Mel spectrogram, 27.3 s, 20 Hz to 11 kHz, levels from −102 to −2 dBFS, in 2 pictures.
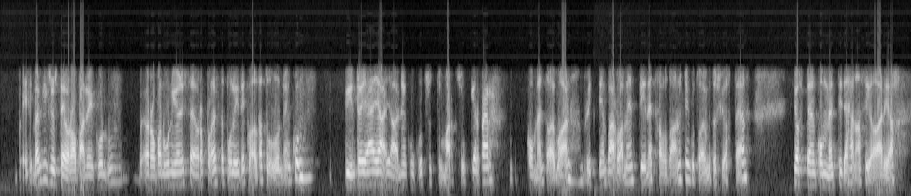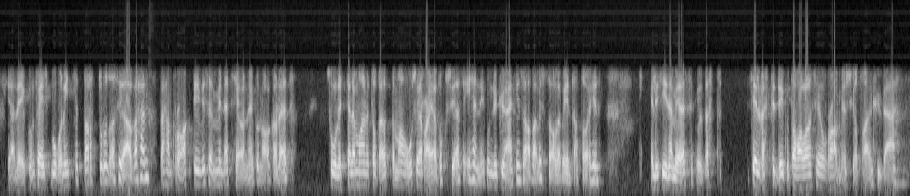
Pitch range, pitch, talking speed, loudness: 155-230 Hz, 180 Hz, 165 wpm, -21 LUFS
